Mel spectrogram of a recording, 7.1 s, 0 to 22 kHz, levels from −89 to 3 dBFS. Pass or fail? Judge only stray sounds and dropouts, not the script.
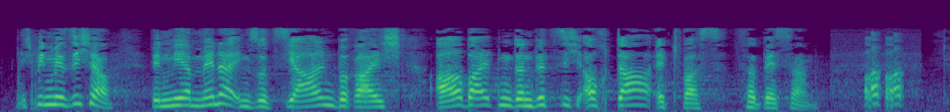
fail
